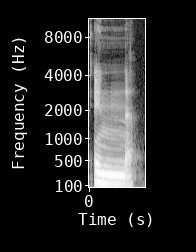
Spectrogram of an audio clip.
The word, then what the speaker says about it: إن: حمزة إي has to be pronounced correctly. Do not get it wrong, okay? It's not عين sound. إي, إن. Exactly like the letter A in English, or the letter E, yes, or the letter I.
